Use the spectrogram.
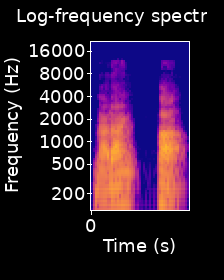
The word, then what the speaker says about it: naranja: If you see, my pronunciation here is ha, naranja, amarillo. You see? I told you before about, or here, rojo, right? Sounds like a, imagine J is like a H in English.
